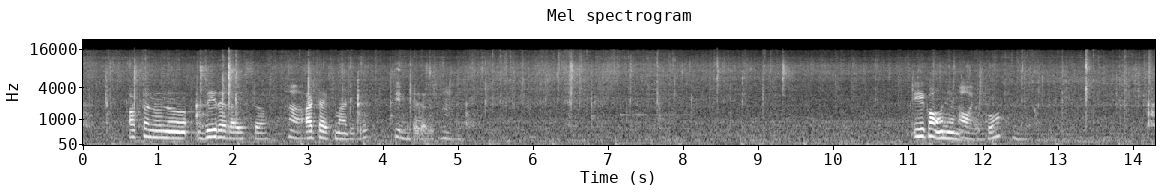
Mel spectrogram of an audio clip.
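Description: A metal spatula scrapes in a frying pan.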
